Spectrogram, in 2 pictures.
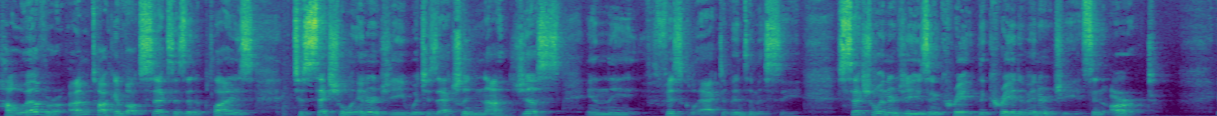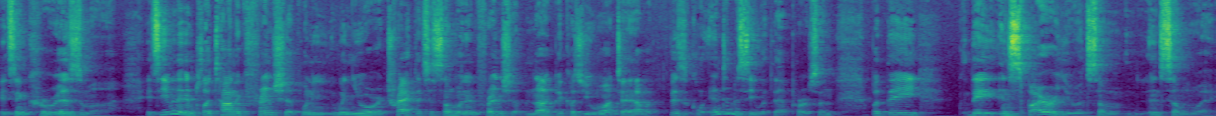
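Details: Male meditation teacher who says he stammers; word and part-word repetitions; stuttering.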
